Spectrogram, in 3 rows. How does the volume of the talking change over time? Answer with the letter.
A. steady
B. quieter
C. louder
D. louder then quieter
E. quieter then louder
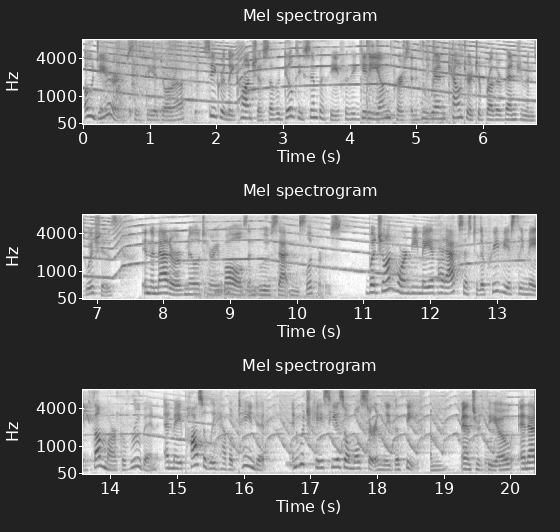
A.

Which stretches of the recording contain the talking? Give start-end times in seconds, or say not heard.
0.0-20.3.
